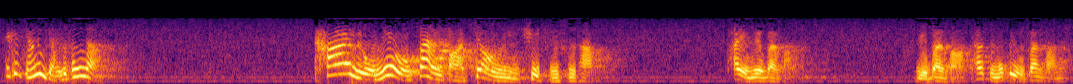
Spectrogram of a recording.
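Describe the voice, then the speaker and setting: A male pastor delivers a sermon in a high, wide-swinging voice, firing off rhetorical questions at his listeners. The sound comes through a thin, phone-like radio broadcast with a long hall reverb trailing behind him. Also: moderate pace, pauses often. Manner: animated preaching full of rhetorical questions.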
